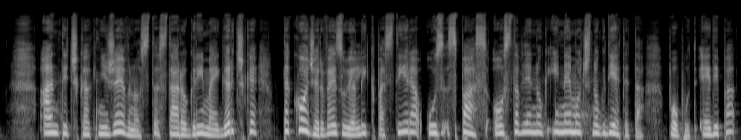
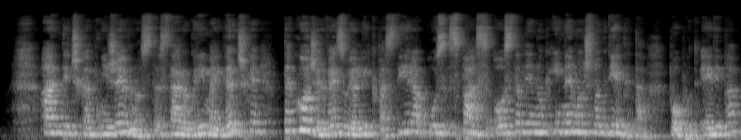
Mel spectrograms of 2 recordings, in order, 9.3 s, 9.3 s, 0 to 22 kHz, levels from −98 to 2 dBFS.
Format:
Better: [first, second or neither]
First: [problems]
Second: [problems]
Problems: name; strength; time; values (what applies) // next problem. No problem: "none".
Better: first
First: none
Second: off-mic speech; far // room echo; noticeable; dies away in 0.5 s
